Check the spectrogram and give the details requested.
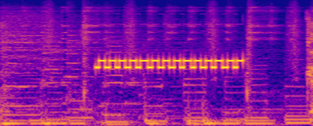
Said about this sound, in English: Phone rings. Bear, your phone is going off.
